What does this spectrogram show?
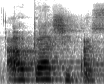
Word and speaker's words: Akáshicos: ¿Cómo se dice? Akáshicos.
